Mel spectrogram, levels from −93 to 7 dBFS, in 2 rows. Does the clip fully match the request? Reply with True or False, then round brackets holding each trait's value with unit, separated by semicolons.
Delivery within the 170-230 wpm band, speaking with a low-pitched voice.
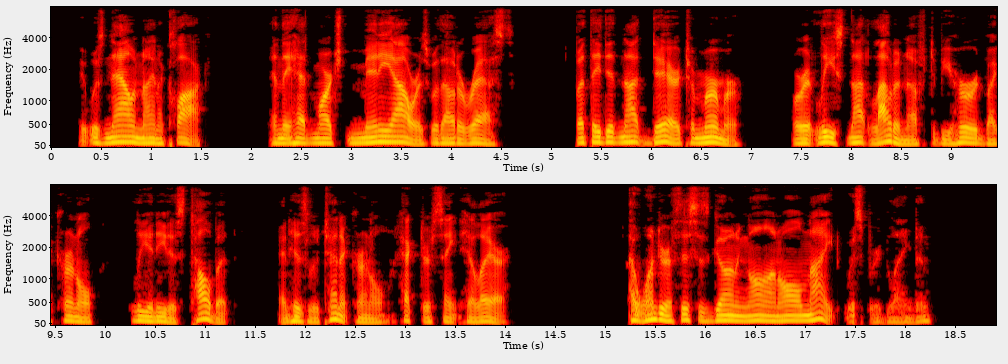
False (160 wpm; 95 Hz)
